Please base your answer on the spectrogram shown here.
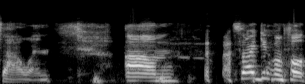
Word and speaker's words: Samhain: for pronouncing it correctly it's not Samhain people it's Alan so I give them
